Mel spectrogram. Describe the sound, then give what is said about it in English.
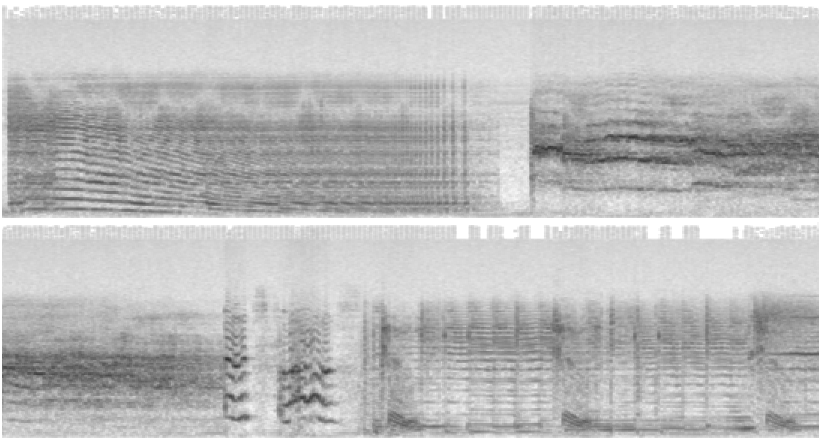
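An old, muffled radio station jingle plays: loud sliding, wavering tones give way to a sustained bright chord, then choppy stabs and brief gaps near the end. “About the quality on that first jingle, it's a bit old anyway.”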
